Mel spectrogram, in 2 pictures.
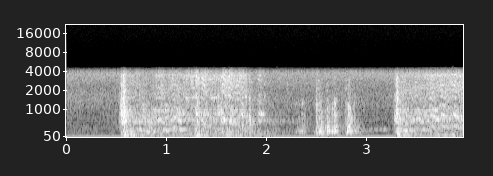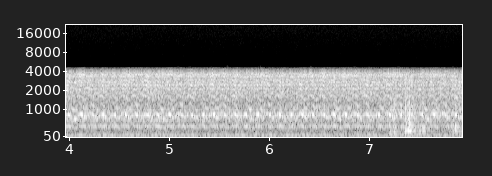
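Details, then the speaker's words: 1977 Chevy K10 350 V8 with 4bbl carb, dead cold at 8°F in neutral, choke inoperative after an intake swap. Cranks, catches, stumbles and stalls, then refires into a lumpy uneven idle. Hard cold start, rough idle. "after doing the swap with the intake uh my choke doesn't really work so we'll pump it up it's running yesterday so it should start fairly quickly"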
